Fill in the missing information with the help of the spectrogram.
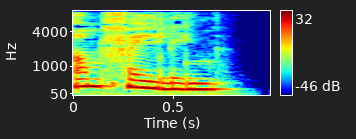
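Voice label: "unfailing", English, uk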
